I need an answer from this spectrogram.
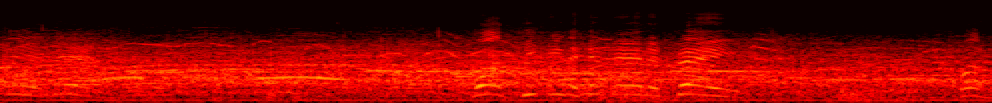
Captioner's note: applause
